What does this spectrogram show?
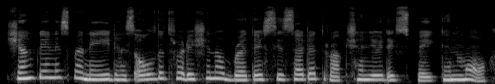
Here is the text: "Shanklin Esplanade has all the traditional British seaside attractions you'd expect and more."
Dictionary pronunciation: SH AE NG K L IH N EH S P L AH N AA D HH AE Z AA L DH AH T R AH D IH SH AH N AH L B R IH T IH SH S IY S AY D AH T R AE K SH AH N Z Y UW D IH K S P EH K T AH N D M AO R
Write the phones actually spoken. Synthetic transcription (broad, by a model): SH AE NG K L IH N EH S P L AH N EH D HH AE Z AA L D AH T R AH D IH SH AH N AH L B R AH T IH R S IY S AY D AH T R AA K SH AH N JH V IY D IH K S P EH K AH N M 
